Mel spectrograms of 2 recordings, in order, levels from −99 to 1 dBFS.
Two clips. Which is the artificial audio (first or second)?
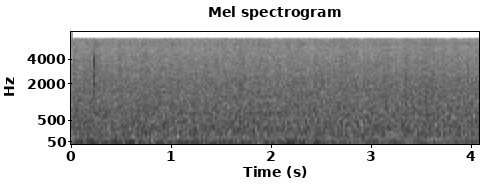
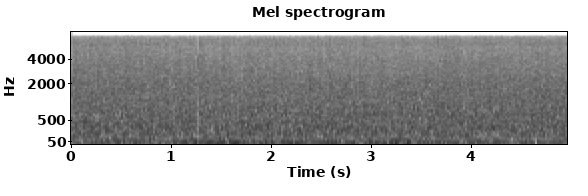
second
